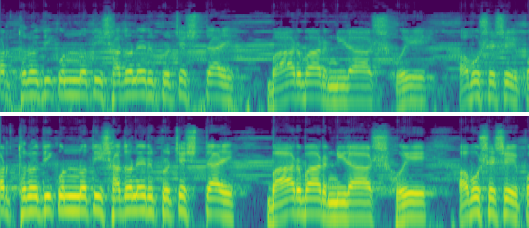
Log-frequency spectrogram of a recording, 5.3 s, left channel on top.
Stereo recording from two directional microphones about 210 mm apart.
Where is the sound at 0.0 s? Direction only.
40° right (ahead or behind).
